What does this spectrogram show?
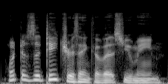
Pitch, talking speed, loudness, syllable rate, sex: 130 Hz, 320 wpm, -16 LUFS, 6.6 syllables/s, male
